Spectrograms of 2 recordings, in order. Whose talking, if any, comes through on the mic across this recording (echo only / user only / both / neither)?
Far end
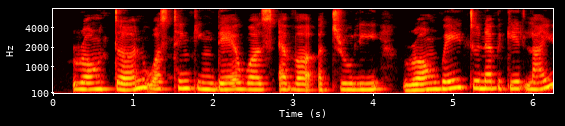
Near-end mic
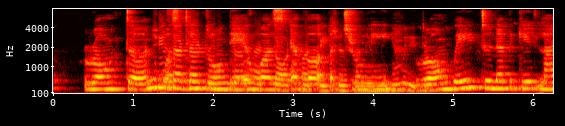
both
